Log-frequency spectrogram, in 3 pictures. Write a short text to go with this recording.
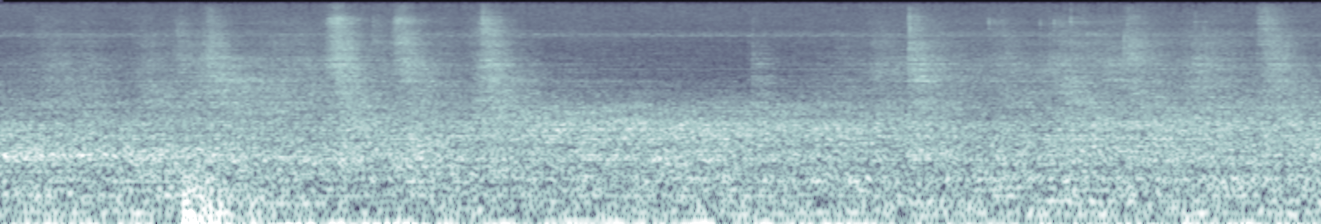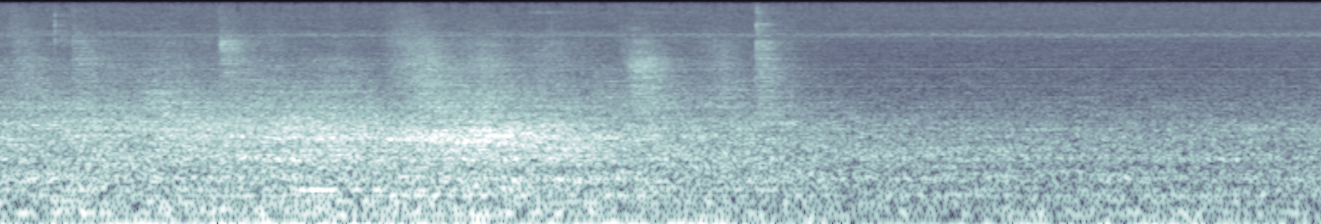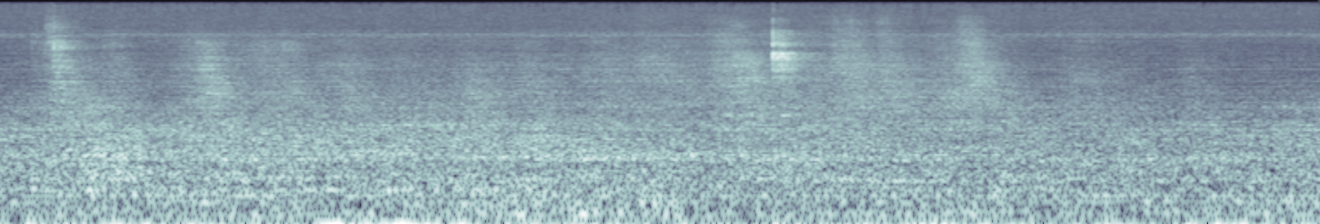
V chrámu sv. Bartoloměje, na věži a na náměstí.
